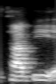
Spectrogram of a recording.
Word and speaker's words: Tapi: That Tapeta is named after a crewman Tape. Yeah. Because they pronounce it Tape, it sounds similar, but it's Tapi, and he's a Damen.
